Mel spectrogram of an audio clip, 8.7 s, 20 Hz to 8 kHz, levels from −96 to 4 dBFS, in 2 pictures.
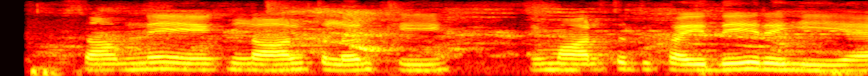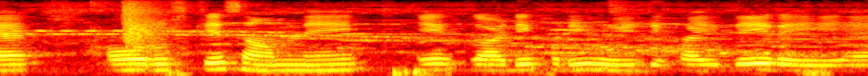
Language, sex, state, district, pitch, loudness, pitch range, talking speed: Hindi, female, Haryana, Charkhi Dadri, 190 Hz, -16 LUFS, 180-195 Hz, 145 wpm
